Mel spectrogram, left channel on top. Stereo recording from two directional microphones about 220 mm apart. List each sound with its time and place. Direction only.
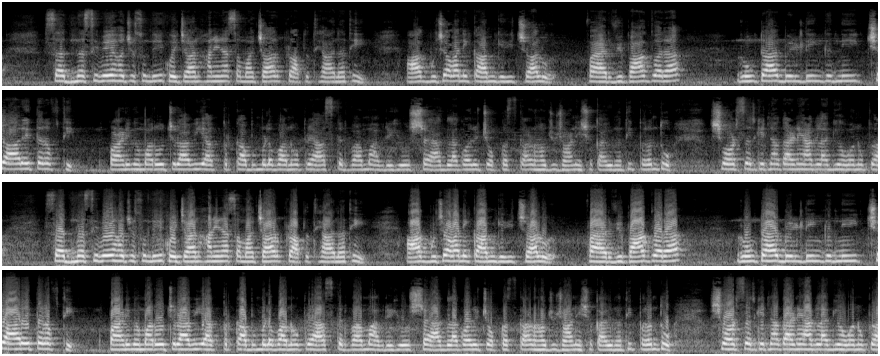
0.6 s a woman's voice: 5° right (ahead or behind)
